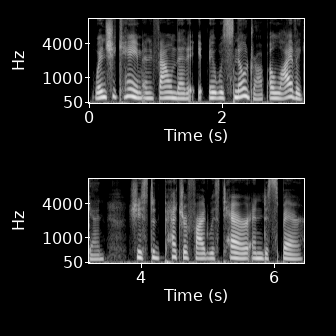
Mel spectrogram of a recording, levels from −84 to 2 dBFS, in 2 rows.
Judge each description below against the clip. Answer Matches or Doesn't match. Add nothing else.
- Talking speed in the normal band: Matches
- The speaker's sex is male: Doesn't match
